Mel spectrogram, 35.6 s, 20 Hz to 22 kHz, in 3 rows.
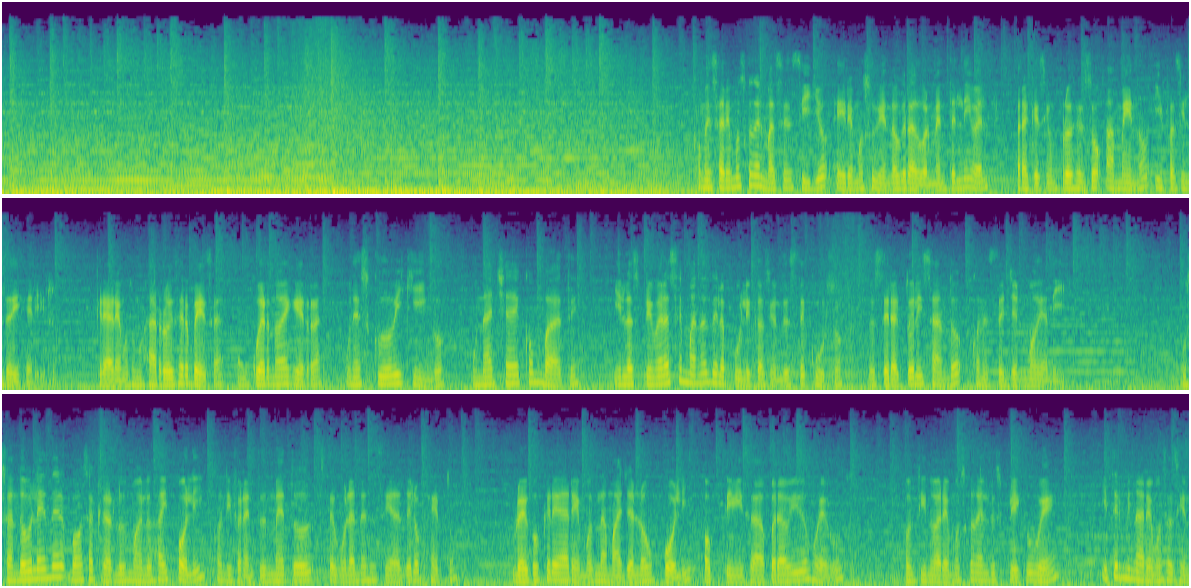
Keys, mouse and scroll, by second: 24.3 ctrl+z, 25.8 KP_1, 26.5 KP_1, 32.0 x.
